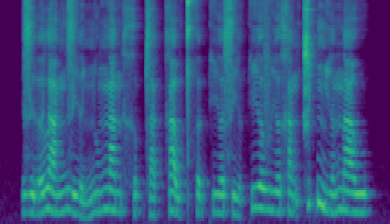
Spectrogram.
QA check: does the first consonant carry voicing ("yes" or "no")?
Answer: yes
